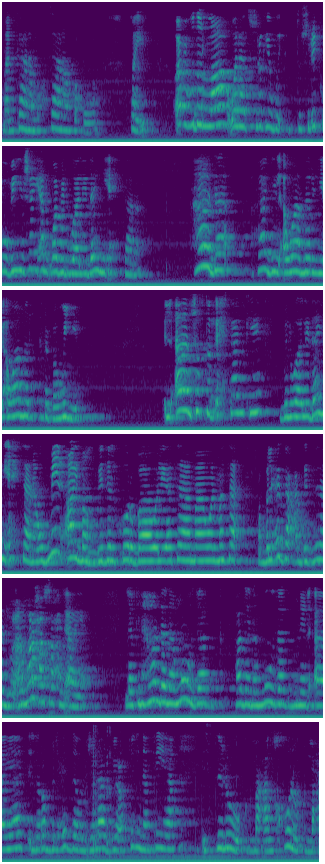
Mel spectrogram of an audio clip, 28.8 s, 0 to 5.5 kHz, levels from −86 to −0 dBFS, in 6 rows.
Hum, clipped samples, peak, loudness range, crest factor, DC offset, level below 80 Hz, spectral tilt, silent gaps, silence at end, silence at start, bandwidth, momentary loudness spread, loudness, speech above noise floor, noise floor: none; under 0.1%; -18 dBFS; 5 LU; 18 dB; 0.8%; -68 dBFS; -3 dB/octave; none; 0 s; 0 s; 5.2 kHz; 12 LU; -35 LUFS; 29 dB; -64 dBFS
